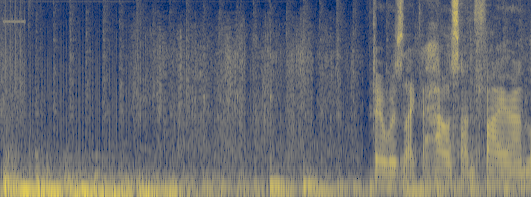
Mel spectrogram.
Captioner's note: crackling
